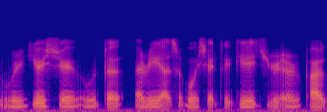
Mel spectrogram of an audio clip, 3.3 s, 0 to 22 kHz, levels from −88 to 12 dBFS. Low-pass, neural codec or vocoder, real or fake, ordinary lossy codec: 5.4 kHz; autoencoder, 22.05 kHz, a latent of 192 numbers a frame, VITS, trained on many speakers; fake; none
